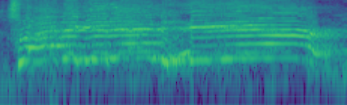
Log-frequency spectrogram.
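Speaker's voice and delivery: very high, loud, slow bellow; drunken yell. Retold or imitated. Drunk Lucas yelling into the intercom, slow bellow. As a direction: yell it at the top of your lungs. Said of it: "Lucas yells at the top of his lungs".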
